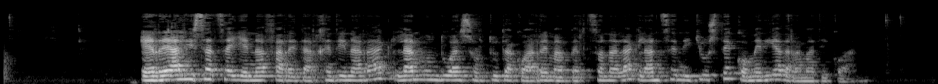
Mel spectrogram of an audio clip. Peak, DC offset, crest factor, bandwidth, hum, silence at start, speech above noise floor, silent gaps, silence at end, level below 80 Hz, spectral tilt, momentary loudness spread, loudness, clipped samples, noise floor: 0 dBFS; under 0.1%; 22 dB; 11.5 kHz; none; 0.05 s; 44 dB; none; 0.7 s; -62 dBFS; -4 dB/octave; 14 LU; -20 LUFS; under 0.1%; -64 dBFS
